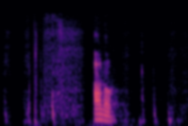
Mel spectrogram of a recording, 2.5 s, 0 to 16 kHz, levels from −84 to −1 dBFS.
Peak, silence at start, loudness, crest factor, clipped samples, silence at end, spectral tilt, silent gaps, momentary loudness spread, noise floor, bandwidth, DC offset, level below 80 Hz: -14 dBFS; 0.35 s; -38 LUFS; 26 dB; under 0.1%; 0.25 s; -5 dB/octave; none; 26 LU; -63 dBFS; 11.5 kHz; under 0.1%; -70 dBFS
